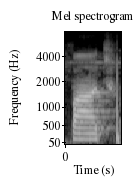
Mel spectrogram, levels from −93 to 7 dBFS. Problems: background sounds at intervals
